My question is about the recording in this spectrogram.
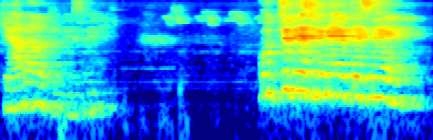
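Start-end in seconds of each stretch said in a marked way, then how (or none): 2.6-4.2 loud, high-pitched outburst; exasperated shouting; angry complaint. Acted. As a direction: berate the cook over the food. Complains about tasteless food.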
